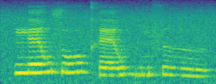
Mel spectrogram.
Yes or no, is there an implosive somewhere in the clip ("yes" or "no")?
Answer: no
